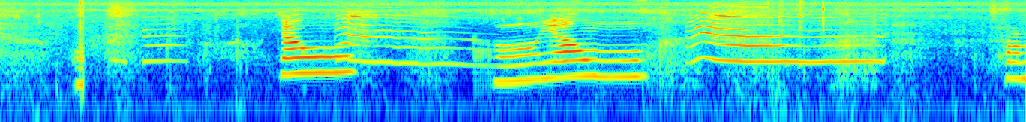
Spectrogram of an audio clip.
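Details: Friendly cat greeting a camper arriving at a campsite on a remote Korean island, meowing repeatedly. Four drawn-out meows with rising-then-falling pitch, each about a second long. A person speaks softly between them.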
